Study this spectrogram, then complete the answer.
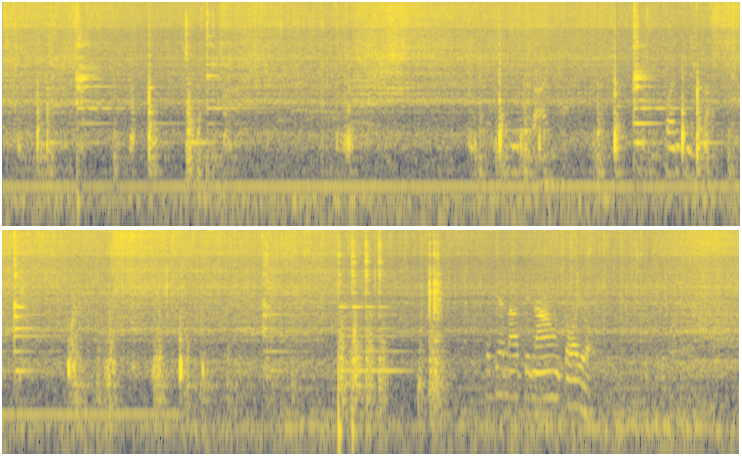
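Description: Pansit bato noodles from Bikol stir-fried in a pan, with a steady sizzle and repeated scraping and clanking of the utensil as the food is tossed, close and continuous, without talk.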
